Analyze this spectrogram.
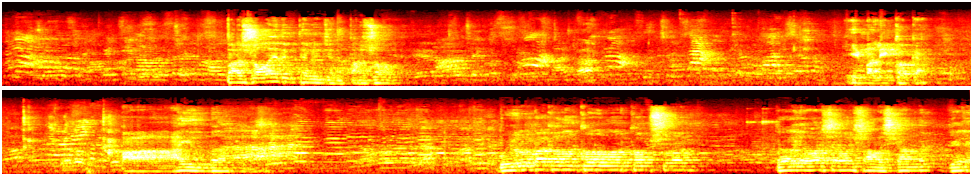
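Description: A young man sings loudly through a microphone and loudspeakers in an echoing room.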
